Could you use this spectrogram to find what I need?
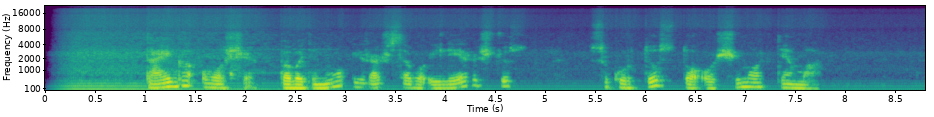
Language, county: Lithuanian, Panevėžys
